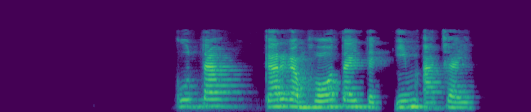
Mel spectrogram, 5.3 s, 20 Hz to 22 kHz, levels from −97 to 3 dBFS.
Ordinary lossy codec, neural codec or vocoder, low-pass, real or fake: Opus, 64 kbps; none; 7.2 kHz; real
